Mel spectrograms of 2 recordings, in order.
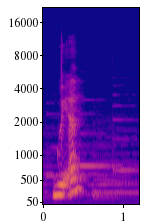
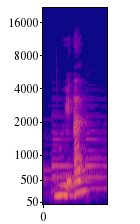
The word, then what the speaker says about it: Nguyễn: Number 1, the most common last name is Nguyễn. To pronounce this last name, you should start with the diphthongs in the middle, Y and E with a hat.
